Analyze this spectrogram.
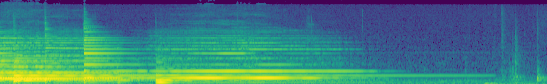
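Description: A cello and a guitar play closing chords that ring out and slowly fade.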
